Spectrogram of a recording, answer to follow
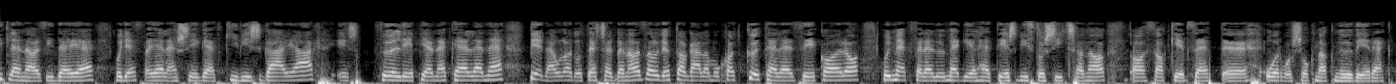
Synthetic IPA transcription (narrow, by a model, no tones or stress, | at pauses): it̪lɛnːɛɒzid̪ɛjɛ | ho̞ɟɛst̪ɒjɛlɛnʃeːɡɛt̪kiviʒɡaːjːaːkeːʃfølːeːpjɛnɛkɛlːɛnɛpeːld̪aːulɒd̪o̞t̪ːɛʃɛd̪bɛnɒzːɒlhoɟɒt̪ɒɡaːlːɒmo̞kɒt̪kø̞t̪ɛlɛzːeːkɒrːɒho̞ɟmɛkfɛlɛløːmɛɡeːlɦɛt̪eːʒd̪bist̪o̞ʃiːt͡ʃːɒnɒkɒsɒkːeːbzɛt̪ːo̞rvo̞ʃo̞knɒknøːveːɾɛk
